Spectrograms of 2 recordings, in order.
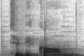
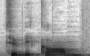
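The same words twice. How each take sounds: Both takes have the same delivery.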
